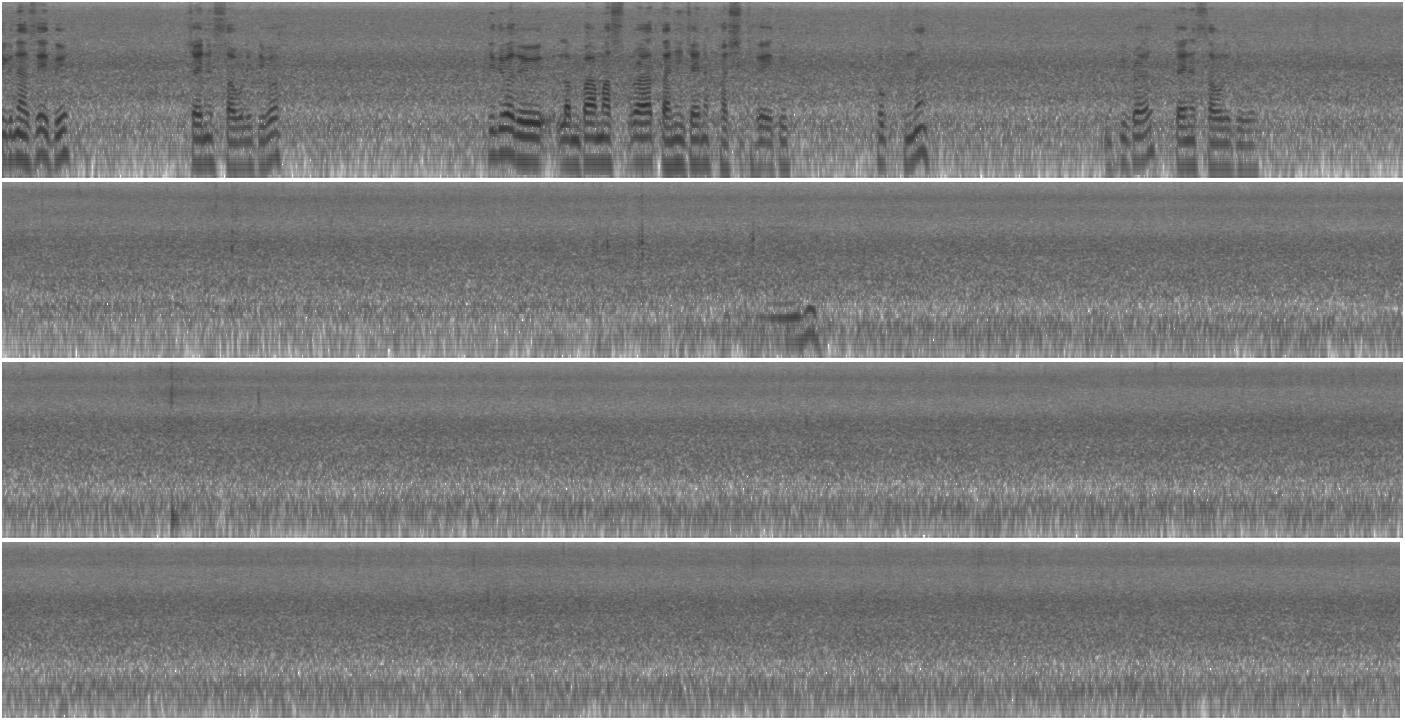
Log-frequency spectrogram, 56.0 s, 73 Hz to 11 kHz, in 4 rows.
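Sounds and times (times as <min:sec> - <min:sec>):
river water rushing over rapids: 0:00.0 - 0:56.0.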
